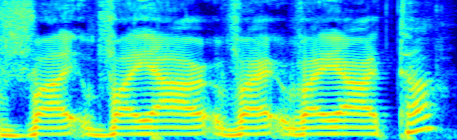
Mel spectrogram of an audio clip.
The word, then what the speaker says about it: Vallarta: Double L in Spanish pronounced like a Y.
